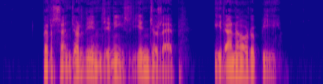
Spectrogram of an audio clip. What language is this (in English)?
Catalan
